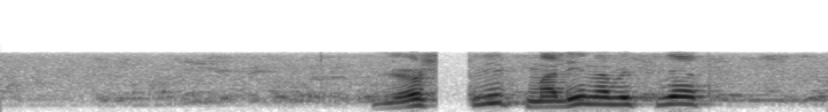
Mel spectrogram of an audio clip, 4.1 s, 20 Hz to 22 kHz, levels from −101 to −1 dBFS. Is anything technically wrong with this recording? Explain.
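Yes. From 2.13 to 2.38 s there is a wireless microphone squelch dropout: the radio link fades, hiss rises briefly, then the receiver mutes for about 161 ms. The waveform shows a flat gap, and the spectrogram a broadband static smear before a blank column. The speech runs through a telephone-band channel, with nothing above about 3.8 kHz.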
